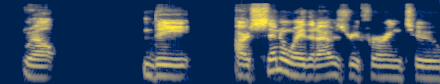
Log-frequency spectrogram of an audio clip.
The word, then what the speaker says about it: Arsinoe: It's Arsinoe. Arsinoe? The way that it's pronounced is Arsinoe. Arsinoe, okay. Yes. Because the umlauts over the E?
